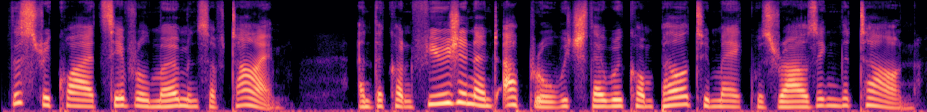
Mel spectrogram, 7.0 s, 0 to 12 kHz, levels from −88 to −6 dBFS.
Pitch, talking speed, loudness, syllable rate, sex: 190 Hz, 180 wpm, -18 LUFS, 5.3 syllables/s, female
